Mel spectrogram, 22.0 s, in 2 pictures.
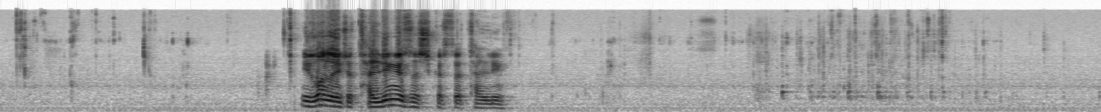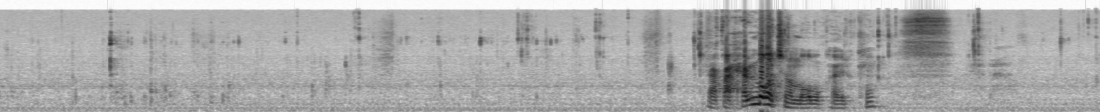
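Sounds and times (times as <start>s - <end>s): faint chewing: 0.1s - 3.0s, 5.0s - 18.1s, 20.7s - 22.0s.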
